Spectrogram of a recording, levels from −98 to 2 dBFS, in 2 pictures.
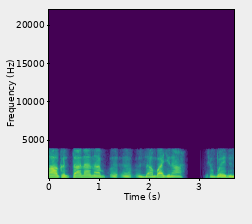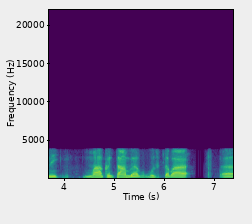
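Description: It's a speech clip squeezed through a Bluetooth CVSD headset codec for its whole length. The band runs roughly 150 Hz to 3.6 kHz, with nothing above 3.7 kHz, and the one-bit adaptive coding, which fits a 64 kbps link, leaves scratchy sibilants and a grainy hiss underneath.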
